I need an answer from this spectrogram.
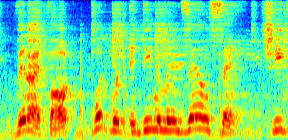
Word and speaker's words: Idina Menzel: During the 2014 Academy Awards show, he mispronounced Idina Menzel's name as she was about to perform her hit song, Let It Go, from the movie Frozen. But he didn't just mispronounce the name, he completely changed it. Hilariously, he called her the wickedly talented, one and only Adele Dazeem.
